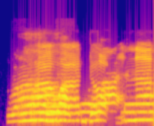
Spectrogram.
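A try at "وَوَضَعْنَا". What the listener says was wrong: Nah, nanya cuma 2 harokat.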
